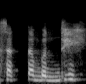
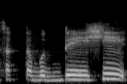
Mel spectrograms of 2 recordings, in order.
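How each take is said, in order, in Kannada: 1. ಪದವು ಯಾವುದೇ ಹೆಚ್ಚುವರಿ ಧ್ವನಿ ಇಲ್ಲದೆ ಸರಳವಾಗಿ ಕೊನೆಗೊಳ್ಳುತ್ತದೆ. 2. ಪದದ ಕೊನೆಯಲ್ಲಿ ಪ್ರತಿಧ್ವನಿಯಂತಹ 'hi' ಧ್ವನಿ ಸೇರಿಸಲಾಗಿದೆ. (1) "ಇಲ್ಲಿ ಹೇಳ್ಬಾರ್ದು" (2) "ವಿಸರ್ಗ ಅದು ಹೇಳ್ಬಾರ್ದು"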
